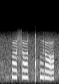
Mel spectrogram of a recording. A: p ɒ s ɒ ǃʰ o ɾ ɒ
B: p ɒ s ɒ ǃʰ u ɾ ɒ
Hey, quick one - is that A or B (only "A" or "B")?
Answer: A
